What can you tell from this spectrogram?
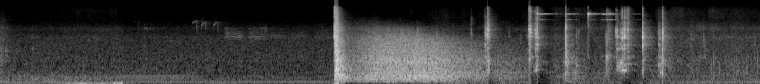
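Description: One rifle shot from a 1943 Lee-Enfield No. 4 Mk I (T) sniper rifle in .303 British, about halfway through, with a long echo trailing off over a second and a half. It is followed by a quick run of metallic clicks and clacks as the bolt is worked.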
